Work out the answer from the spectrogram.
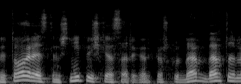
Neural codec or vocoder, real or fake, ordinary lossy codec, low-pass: codec, 44.1 kHz, 3.4 kbps, Pupu-Codec; fake; AAC, 64 kbps; 14.4 kHz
